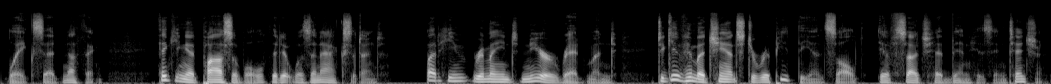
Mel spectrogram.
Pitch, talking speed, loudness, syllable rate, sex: 110 Hz, 175 wpm, -21 LUFS, 5.2 syllables/s, male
